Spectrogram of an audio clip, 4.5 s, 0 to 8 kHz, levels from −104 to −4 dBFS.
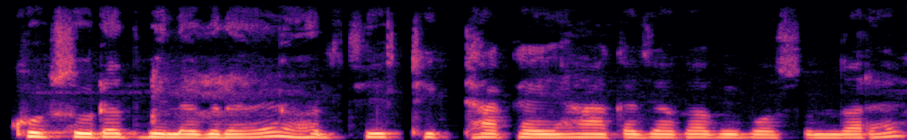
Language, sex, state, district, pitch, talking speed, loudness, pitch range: Hindi, female, Bihar, Purnia, 180 Hz, 210 wpm, -20 LUFS, 180-195 Hz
